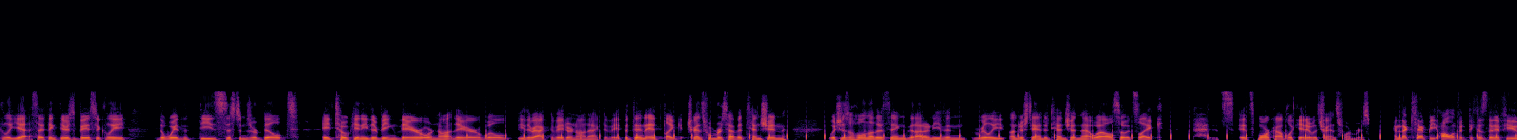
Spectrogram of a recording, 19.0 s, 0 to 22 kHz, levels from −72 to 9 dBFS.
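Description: A speech recording, carried over an mSBC Bluetooth headset link that cuts everything above about 7.7 kHz, has a train of clicks starting just after "being there or not" at 5.84 s and running to 18.96 s. Around fifty near-identical pops land at a steady 4.19 per second, peaking roughly 20 dB above the speech and continuing through pauses. A waveform shows evenly spaced sharp spikes, and a spectrogram shows thin vertical broadband lines. The likely cause is interference from nearby equipment or a faulty connection or power supply.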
